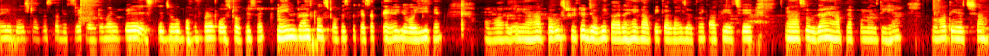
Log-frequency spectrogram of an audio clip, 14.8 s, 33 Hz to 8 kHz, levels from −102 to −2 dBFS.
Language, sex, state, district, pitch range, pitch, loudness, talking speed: Hindi, female, Uttar Pradesh, Varanasi, 180-195 Hz, 185 Hz, -18 LUFS, 200 wpm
